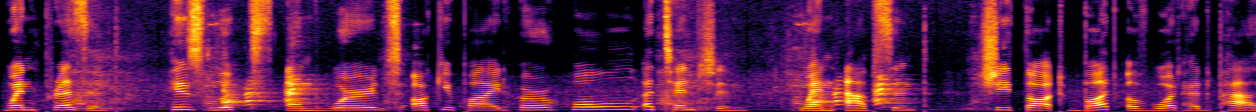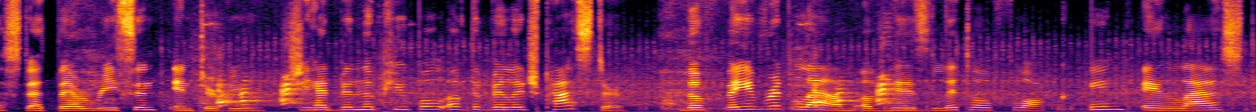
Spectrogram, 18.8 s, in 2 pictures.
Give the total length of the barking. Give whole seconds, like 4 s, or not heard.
10 s.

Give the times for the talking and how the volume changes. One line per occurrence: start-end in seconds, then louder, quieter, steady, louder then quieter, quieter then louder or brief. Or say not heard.
0.0-18.8 steady.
